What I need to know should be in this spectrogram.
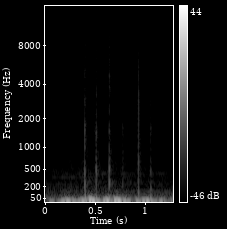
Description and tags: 43. P2 movimiento de cabeza
Sacudir, cabeza, mojada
